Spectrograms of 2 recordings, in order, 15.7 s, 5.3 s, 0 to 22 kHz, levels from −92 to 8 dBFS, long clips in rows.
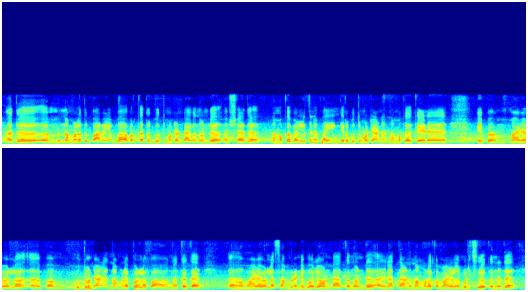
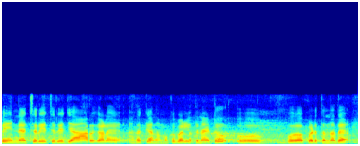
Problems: constant background noise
